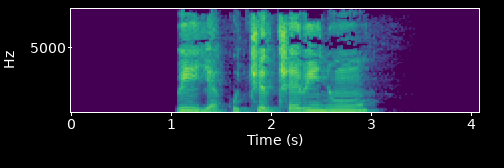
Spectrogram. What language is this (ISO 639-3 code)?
cux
